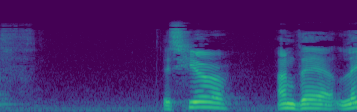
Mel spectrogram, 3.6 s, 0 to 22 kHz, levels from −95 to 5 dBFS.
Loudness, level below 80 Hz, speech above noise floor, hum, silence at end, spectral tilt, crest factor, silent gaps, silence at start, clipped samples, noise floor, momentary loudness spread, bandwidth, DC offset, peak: -29 LUFS; -66 dBFS; 34 dB; none; 0 s; -5.5 dB/octave; 16 dB; none; 0 s; under 0.1%; -61 dBFS; 18 LU; 9.8 kHz; under 0.1%; -14 dBFS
